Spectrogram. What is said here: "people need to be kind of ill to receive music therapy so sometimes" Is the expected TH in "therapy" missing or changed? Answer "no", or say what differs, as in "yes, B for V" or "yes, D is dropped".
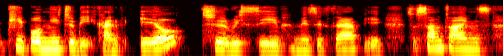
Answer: no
